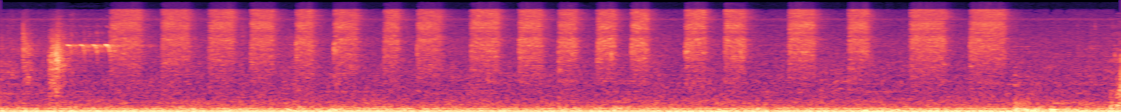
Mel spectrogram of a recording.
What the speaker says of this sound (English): I'm just coating this thing just like a spray can.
